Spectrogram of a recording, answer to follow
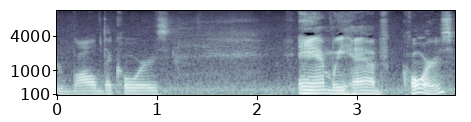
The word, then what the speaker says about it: Kors: decors and we have Coors it rhymes with decors Michael Kors really nice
